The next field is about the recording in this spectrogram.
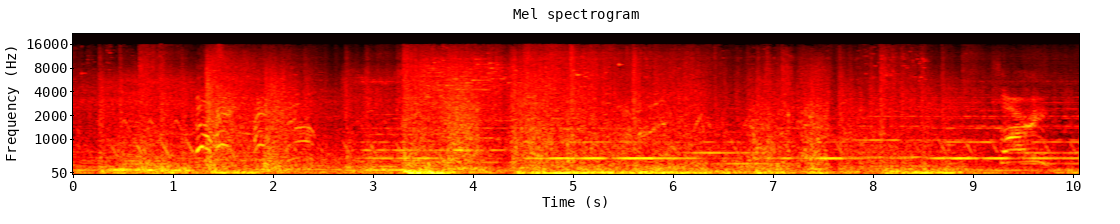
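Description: A truck slams into parked cars, including a delivery car and a pickup, making crashing metal and crunching wreckage. Several loud impacts and scraping bursts sound over a constant heavy rumble.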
